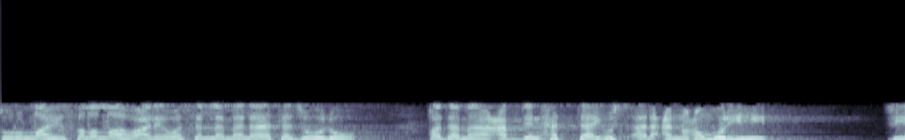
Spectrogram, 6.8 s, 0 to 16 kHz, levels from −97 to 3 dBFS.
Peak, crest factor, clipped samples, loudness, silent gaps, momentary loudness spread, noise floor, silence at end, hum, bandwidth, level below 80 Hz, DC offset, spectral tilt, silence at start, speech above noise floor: 0 dBFS; 18 dB; under 0.1%; -17 LUFS; none; 6 LU; -59 dBFS; 0 s; none; 4.4 kHz; -48 dBFS; under 0.1%; -11 dB/octave; 0 s; 42 dB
